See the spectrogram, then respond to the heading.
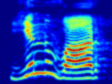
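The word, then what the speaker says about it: январь: Yanvar, stress is on A, that is why this Ya is reduced to E.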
